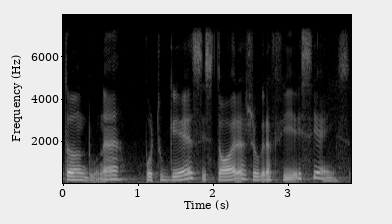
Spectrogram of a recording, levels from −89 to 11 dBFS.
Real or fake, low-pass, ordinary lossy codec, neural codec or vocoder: real; 7.2 kHz; none; none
